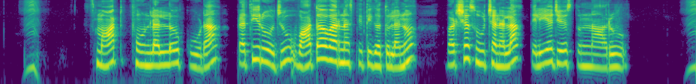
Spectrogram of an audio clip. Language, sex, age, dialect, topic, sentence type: Telugu, female, 31-35, Central/Coastal, agriculture, statement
